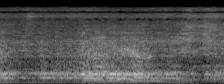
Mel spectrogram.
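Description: A person speaking indistinctly over a steady low hum, which fades out about a second in.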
